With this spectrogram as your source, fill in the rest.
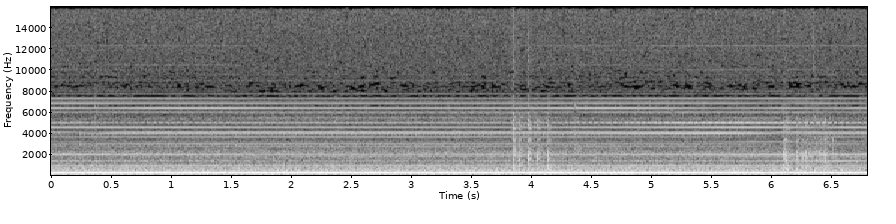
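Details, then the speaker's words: Non-ASR throttle actuator from a 1995 Mercedes S320, bench-tested after cleaning and rewiring the board to the potentiometer: once energized it holds the idle position with a steady metallic buzz and no chatter. Normal energized actuator buzz. "can hear the noise that's one unit is energized and is ready it's working"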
